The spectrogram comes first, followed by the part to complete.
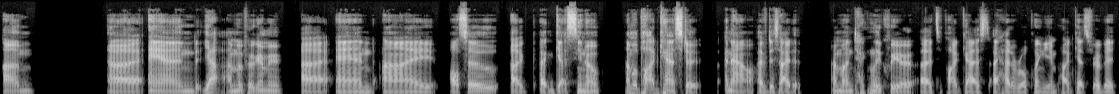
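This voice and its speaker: A man from Canada, a guest on a casual podcast, rambling with quick self-deprecating jokes. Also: fairly low pitch, flat delivery, smooth, dry recording, clean studio sound.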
